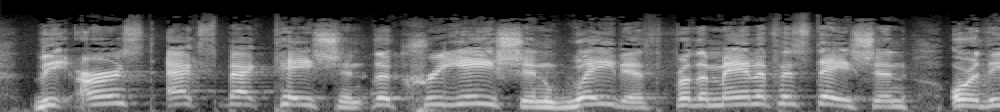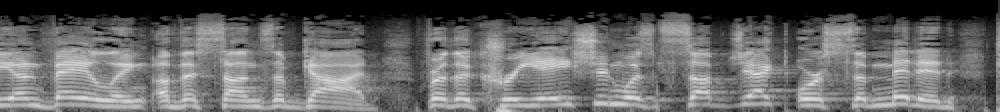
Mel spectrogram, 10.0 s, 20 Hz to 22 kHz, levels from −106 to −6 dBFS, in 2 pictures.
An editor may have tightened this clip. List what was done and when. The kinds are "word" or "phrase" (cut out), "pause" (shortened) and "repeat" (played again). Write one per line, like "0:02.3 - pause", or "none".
0:01.9 - word
0:08.3 - word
